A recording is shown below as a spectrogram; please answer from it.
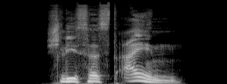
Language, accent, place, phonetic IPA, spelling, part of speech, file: German, Germany, Berlin, [ˌʃliːsəst ˈaɪ̯n], schließest ein, verb, De-schließest ein.ogg
- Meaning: second-person singular subjunctive I of einschließen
